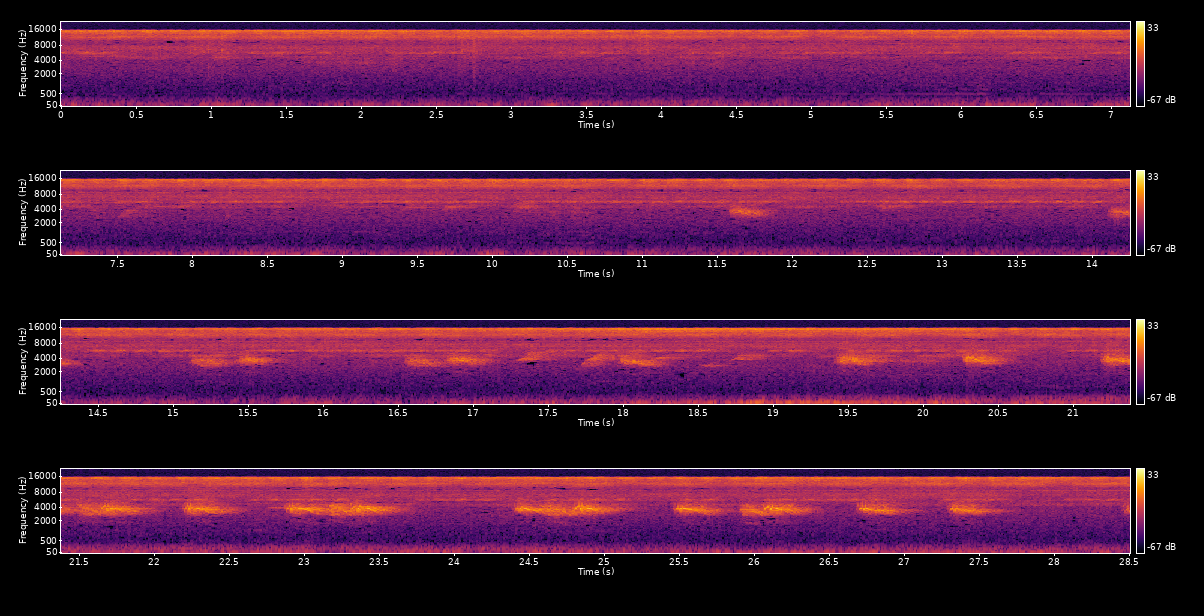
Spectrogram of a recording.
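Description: Short, high bird chirps that begin partway through and come quicker, about two a second, toward the end, over a steady low rumble.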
